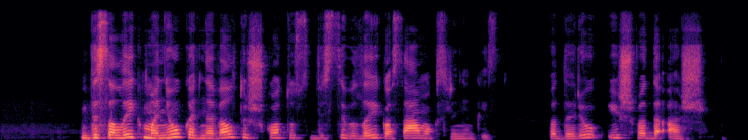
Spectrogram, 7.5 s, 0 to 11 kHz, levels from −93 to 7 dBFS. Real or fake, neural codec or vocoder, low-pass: real; none; 9.9 kHz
